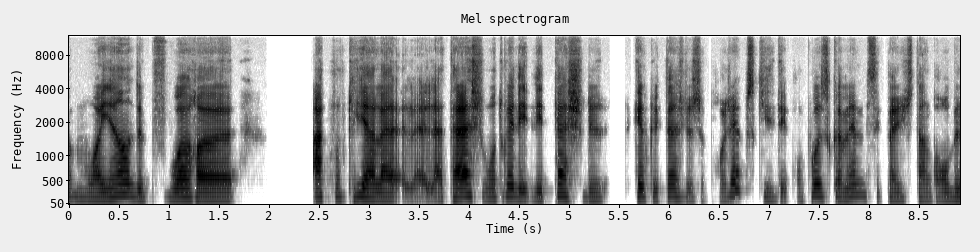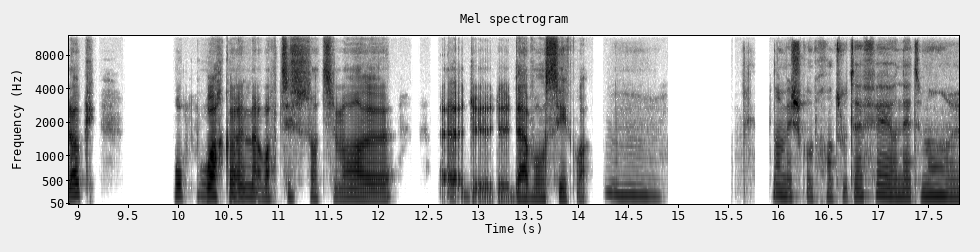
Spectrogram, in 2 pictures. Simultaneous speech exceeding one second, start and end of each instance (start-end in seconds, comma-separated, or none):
none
